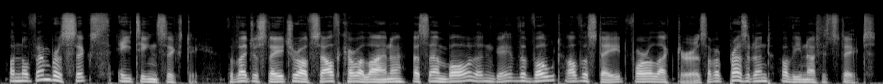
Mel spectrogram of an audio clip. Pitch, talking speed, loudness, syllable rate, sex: 135 Hz, 185 wpm, -17 LUFS, 6.0 syllables/s, male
